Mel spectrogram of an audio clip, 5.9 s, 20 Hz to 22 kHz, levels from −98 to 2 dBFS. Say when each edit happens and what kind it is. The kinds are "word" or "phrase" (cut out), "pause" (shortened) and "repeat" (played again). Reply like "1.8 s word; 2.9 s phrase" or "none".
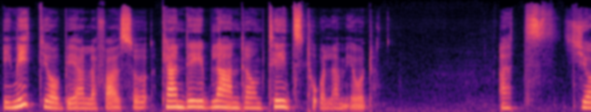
1.5 s pause; 2.4 s word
